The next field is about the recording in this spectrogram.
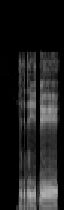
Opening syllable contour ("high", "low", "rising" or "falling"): low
